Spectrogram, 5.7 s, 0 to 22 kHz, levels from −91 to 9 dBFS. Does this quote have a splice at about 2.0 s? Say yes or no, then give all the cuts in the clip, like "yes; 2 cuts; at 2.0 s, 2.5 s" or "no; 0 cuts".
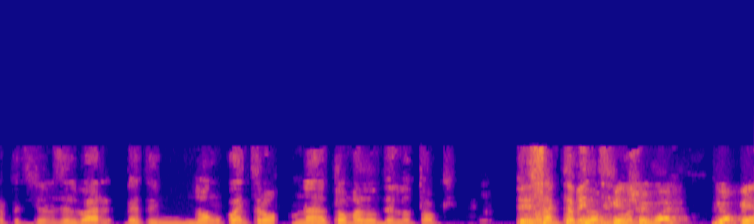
yes; 1 cut; at 2.0 s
